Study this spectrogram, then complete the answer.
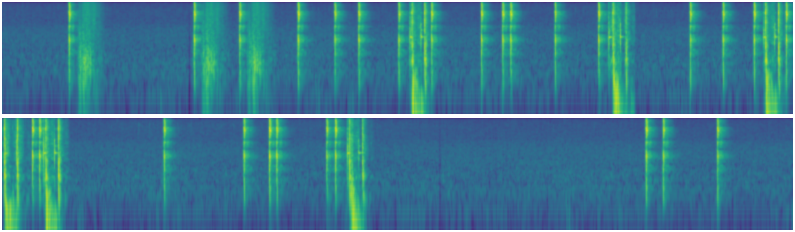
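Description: Short clicking and thudding interface sounds play in quick bursts as building pieces snap into place.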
